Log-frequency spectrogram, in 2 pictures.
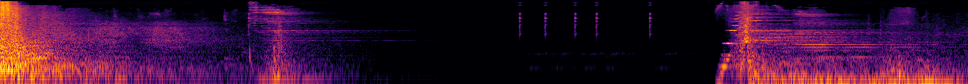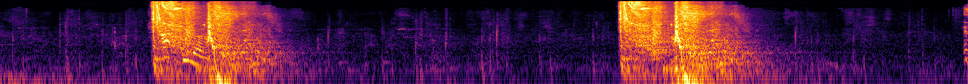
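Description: A fire spell cast in the Hogwarts Legacy video game bursts out as loud, sharp whooshing blasts, several strong bursts separated by quieter stretches and a near-silent gap with faint ticks.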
